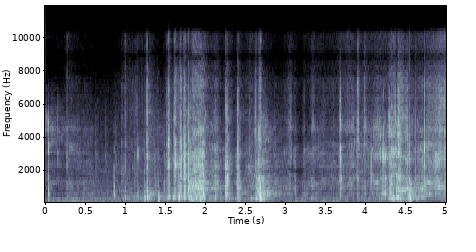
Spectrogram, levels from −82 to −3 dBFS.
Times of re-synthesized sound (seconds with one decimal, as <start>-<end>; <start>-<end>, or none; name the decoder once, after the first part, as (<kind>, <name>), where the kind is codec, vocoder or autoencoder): 0.0-0.6 (codec, SNAC); 1.8-5.0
